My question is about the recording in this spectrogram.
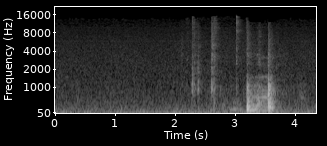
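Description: Hand stapler tacking vinyl upholstery pieces together: a few light clicks, then two loud sharp clacks about a third of a second apart near the end.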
